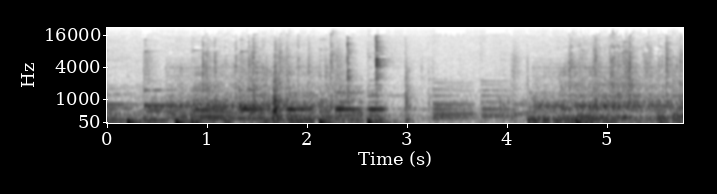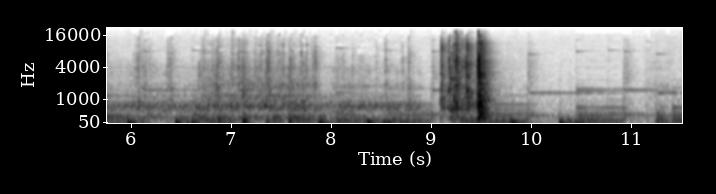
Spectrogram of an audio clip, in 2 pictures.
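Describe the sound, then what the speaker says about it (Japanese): A sewing machine stitches along the edge of fabric while an L-shaped zipper tablet case is made, running in steady mechanical bursts and pauses over background music, with a sharp, bright rattle near the end. "クリップを取って手で押さえて端を縫います。"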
